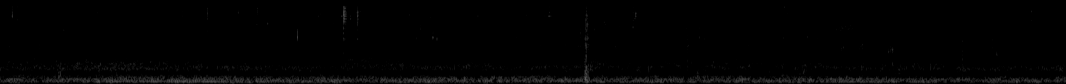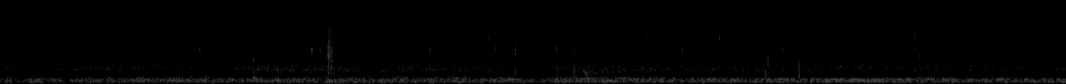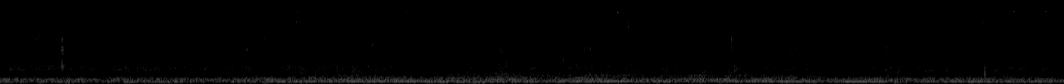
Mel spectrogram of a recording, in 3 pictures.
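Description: Near silence with faint scattered crunches and clicks from two small leashed dogs nosing about on gravel, over a faint low steady hum.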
